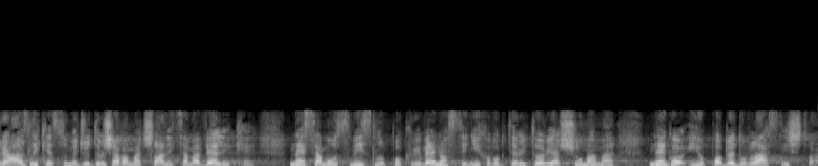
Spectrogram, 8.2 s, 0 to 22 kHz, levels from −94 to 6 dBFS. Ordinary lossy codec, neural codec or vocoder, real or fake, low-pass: none; none; real; 7.2 kHz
